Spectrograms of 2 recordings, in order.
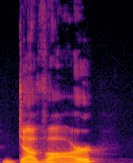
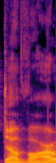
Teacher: So, for instance, we have the word davar, which becomes davar with a shva and a patak. The initial komets of davar has reduced to a shva because now the komets is too far away from the tone syllable. The second komets has reduced to a patak because that is no longer the accent syllable, and now we have a closed syllable that is unaccented, preferring a short vowel.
